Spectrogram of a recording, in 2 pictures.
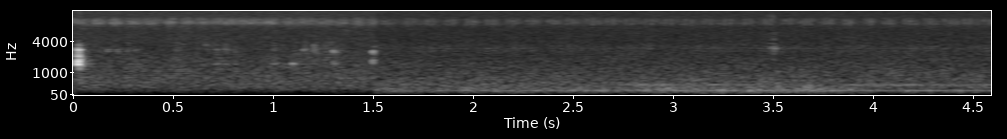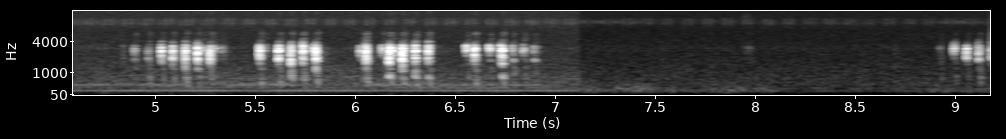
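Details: Alpine saw bush-cricket, Brixen, Italy, on 11 September 2022, picked up through a Pettersson D 100 ultrasound detector. After several seconds of near quiet with a faint low hum, four rapid bursts of ticking pulses come in quick succession, then one more near the end.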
